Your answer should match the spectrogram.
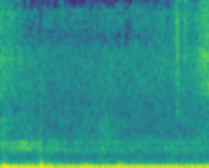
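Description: A steady low hum with a few faint clicks and knocks as a plastic desk microphone and its pop filter are handled.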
